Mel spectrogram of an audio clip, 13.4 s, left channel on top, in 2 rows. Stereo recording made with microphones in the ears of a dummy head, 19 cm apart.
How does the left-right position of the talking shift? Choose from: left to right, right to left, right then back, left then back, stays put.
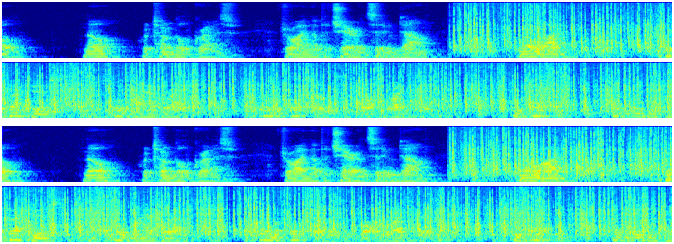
right to left.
